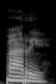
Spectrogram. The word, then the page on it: pare: wamesa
